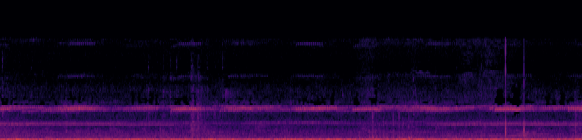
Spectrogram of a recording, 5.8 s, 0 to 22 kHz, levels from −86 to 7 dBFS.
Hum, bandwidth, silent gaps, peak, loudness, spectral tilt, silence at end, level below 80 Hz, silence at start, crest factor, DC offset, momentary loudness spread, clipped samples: none; 16 kHz; none; -28 dBFS; -42 LUFS; -6 dB/octave; 0 s; -44 dBFS; 0 s; 12 dB; under 0.1%; 2 LU; under 0.1%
